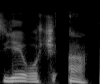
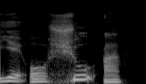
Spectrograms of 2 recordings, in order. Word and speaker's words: Yehoshua: que en hebreo es Yehoshua, hijo de Nun. Entonces yo lo pronuncié como Yehoshua, hijo de Nun. Pero si yo voy y leo según la pronunciación de los masoretas, de cómo ellos decidieron que se va a pronunciar este nombre, entonces tendría que leer Yehoshua, porque los masoretas le agregaron una U.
